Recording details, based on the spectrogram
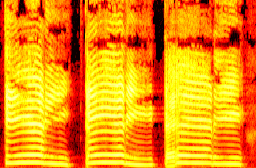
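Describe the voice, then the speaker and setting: A man's voice: very high voice, extremely slow, a bit bright, voice pushed up, full character voice. A man voicing a small, worried young girl with a thin, plaintive, childlike voice in an amateur story reading. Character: small worried young girl asking after her parents. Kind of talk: amateur fan fiction read-aloud.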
